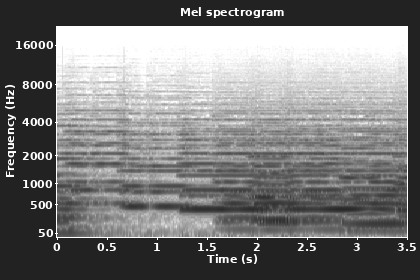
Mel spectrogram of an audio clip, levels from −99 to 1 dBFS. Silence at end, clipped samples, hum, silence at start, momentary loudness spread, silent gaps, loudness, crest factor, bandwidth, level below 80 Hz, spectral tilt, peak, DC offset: 0 s; under 0.1%; none; 0 s; 7 LU; none; -21 LUFS; 14 dB; 8 kHz; -44 dBFS; -6.5 dB/octave; -8 dBFS; under 0.1%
